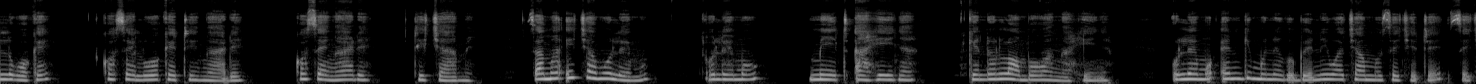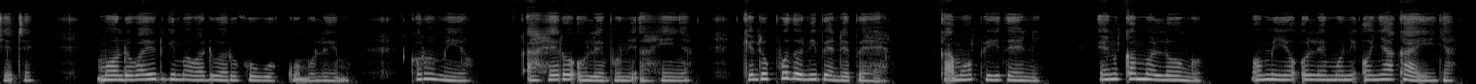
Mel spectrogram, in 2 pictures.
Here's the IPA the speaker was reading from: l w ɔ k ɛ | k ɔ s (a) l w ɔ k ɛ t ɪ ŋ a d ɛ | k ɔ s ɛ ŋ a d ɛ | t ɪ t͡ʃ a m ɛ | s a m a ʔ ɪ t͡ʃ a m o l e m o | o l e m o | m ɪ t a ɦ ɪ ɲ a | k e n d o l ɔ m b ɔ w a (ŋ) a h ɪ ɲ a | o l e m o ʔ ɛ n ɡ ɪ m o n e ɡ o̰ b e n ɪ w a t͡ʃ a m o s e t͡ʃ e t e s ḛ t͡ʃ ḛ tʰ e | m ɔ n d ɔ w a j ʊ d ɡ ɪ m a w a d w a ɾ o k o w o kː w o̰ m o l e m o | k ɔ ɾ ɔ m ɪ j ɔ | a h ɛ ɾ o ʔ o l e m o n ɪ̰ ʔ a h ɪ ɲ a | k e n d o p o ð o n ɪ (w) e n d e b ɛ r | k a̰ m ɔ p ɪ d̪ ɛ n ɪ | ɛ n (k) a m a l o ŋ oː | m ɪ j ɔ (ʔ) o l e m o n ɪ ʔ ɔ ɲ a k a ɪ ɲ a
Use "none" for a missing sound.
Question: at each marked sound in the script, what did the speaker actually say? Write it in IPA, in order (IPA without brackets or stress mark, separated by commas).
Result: ɛ, ŋ, b, k, ʔ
